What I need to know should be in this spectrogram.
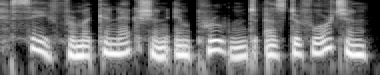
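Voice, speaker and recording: A woman voicing a sensible young gentlewoman in an audiobook, with a dry, ironic manner. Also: sits low, lively intonation, normal speed, husky, dry recording. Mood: dry, relieved.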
